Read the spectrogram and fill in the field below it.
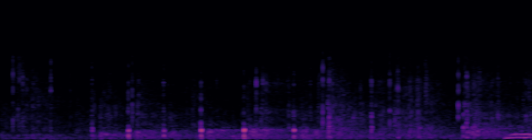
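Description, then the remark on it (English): An in-person audience at Bread claps for itself in a dense, steady round of applause, with a few short, high whistle-like tones and a brief rising cheer near the end. “So why don't you give yourselves a round of applause.”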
